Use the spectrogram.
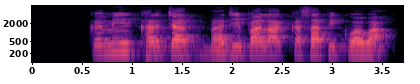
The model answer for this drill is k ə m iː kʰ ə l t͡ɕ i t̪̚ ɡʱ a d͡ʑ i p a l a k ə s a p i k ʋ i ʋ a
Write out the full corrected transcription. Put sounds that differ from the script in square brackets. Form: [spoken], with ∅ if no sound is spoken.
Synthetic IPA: k ə m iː kʰ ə [ɾ] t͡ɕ [a] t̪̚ [bʱ] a d͡ʑ i p a l a k ə s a p i k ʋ [a] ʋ a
